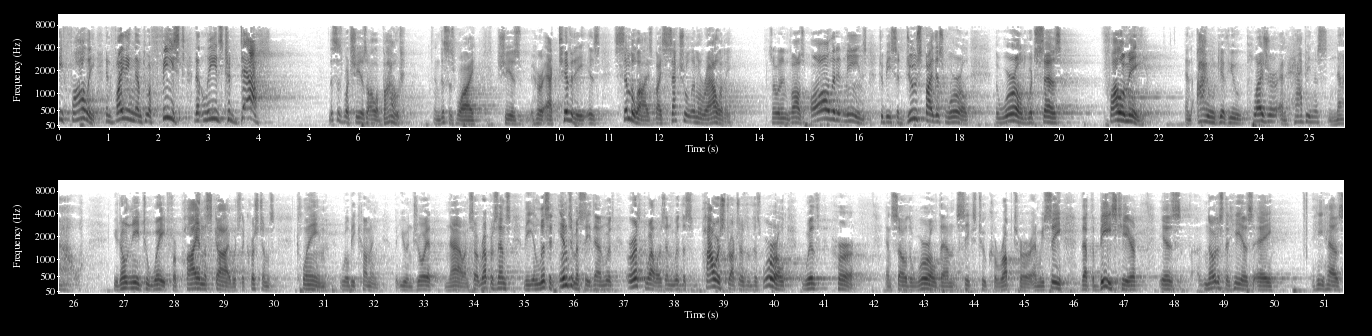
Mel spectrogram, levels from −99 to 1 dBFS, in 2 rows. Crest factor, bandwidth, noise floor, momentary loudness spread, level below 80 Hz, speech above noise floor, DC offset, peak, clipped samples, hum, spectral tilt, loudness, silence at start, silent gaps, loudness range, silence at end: 24 dB; 8 kHz; -70 dBFS; 16 LU; -60 dBFS; 40 dB; under 0.1%; -8 dBFS; under 0.1%; none; -4 dB/octave; -30 LUFS; 0 s; none; 6 LU; 0 s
